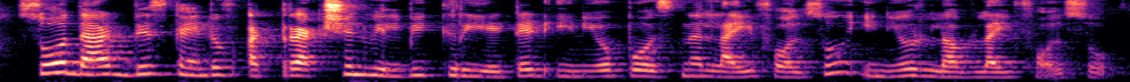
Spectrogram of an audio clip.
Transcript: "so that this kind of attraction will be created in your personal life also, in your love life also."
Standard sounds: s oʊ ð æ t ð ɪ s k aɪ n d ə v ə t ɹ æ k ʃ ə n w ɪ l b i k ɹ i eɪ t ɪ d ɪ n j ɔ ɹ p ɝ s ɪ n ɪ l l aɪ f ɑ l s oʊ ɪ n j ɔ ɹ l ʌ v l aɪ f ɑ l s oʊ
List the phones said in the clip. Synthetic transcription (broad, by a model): s oʊ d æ t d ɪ s k aɪ n d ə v ə t ɹ æ k ʃ ə n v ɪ l b i k ɹ i eɪ t ɪ d ɪ n j ɔ ɹ p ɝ s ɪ n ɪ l l aɪ f ɑ l s oʊ ɪ n j ɔ ɹ l ʌ v l aɪ f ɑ l s oʊ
